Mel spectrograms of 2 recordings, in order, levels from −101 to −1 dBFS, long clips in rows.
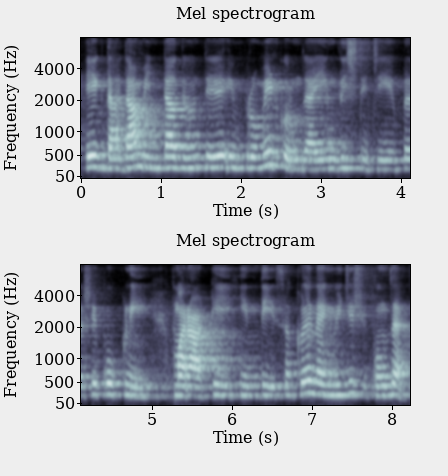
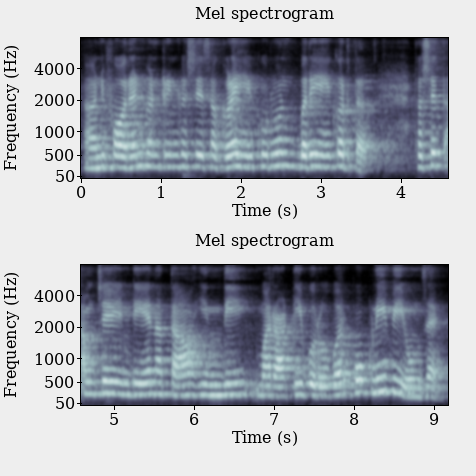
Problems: constant background noise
